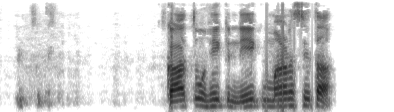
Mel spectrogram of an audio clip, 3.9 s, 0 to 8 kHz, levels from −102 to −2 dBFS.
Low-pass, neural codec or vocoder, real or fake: 7.2 kHz; none; real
